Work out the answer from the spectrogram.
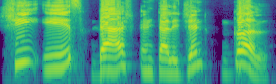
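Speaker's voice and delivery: very slow, word by word; slow dictation. Shown as a demonstration. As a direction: read it out slowly for the class to copy. Reading a fill-in sentence aloud. (धीमी, शब्द-दर-शब्द पढ़ाई)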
